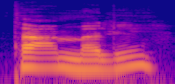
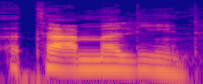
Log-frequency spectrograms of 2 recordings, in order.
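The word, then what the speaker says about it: تعملين: So now when I say it as ta'mali, and the proper way to say it is ta'malin. You add the n there.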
